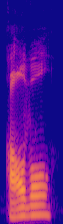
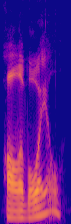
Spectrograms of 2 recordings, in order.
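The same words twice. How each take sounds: First: Oil said as one sound, "ol"; first take of olive oil; olive oil flat. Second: Oil said with a full "oy" glide, rising; second take of olive oil. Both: Shown as a demonstration. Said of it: "how people pronounce oil".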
